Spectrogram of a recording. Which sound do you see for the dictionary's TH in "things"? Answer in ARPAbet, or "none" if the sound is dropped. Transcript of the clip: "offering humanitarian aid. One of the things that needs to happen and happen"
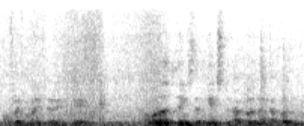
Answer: T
